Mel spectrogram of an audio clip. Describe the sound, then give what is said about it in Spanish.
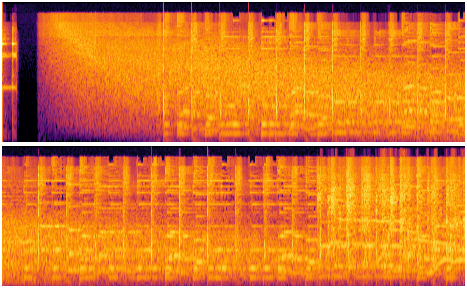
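After a brief noisy swell, dense crowd applause breaks out and keeps going steadily, a loud crackling wash of many clapping hands with steady musical tones humming underneath. “Esos aplausos y aquí tu bebida favorita.”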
